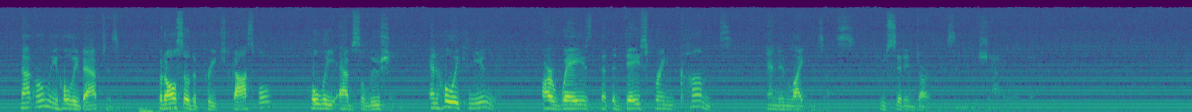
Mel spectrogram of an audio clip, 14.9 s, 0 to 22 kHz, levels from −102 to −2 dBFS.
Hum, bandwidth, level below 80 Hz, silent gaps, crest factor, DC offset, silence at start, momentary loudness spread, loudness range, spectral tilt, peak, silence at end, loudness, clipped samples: none; 17 kHz; -50 dBFS; none; 20 dB; under 0.1%; 0 s; 22 LU; 13 LU; -6 dB/octave; -6 dBFS; 0 s; -26 LUFS; under 0.1%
